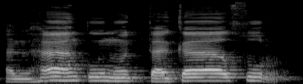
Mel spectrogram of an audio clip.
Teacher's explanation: ra-nya di situ karena sebelumnya harakat dhammah, nah maka ketika disukunkan maka dibaca tafkhim, alhaakumut takatsur, seperti itu.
